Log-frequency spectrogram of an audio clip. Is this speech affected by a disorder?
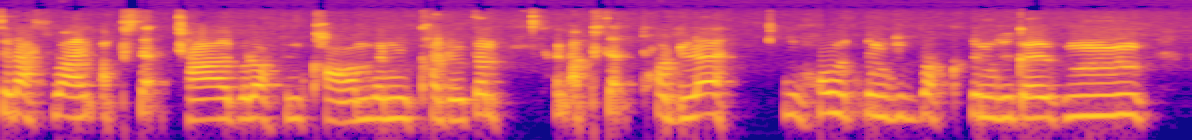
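Yes: deafness; deafness audible in voice.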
